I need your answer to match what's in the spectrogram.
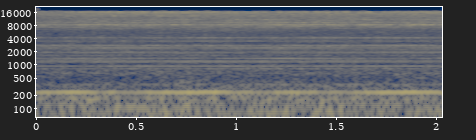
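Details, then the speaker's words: Trane compressor that had tripped on thermal overload, after fitting a new ICM start assist: starts and runs with a steady low hum near 230 Hz at even level, drawing 5.5 amps, suction pressure 35. "Well guys, I'll be darned. It's actually running. I don't believe it."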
